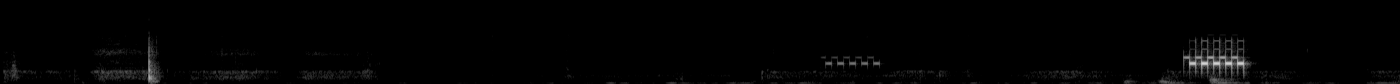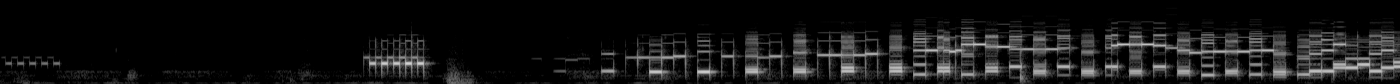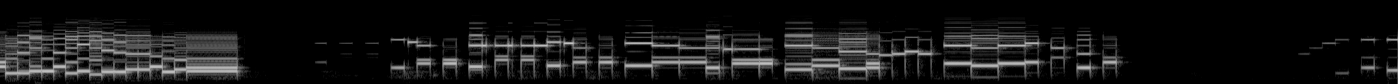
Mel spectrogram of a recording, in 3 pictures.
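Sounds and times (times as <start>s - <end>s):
phone ringtone melody: 11.8s - 12.5s, 17.6s - 18.3s, 19.6s - 30.4s, 31.8s - 39.3s, 41.0s - 41.9s.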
